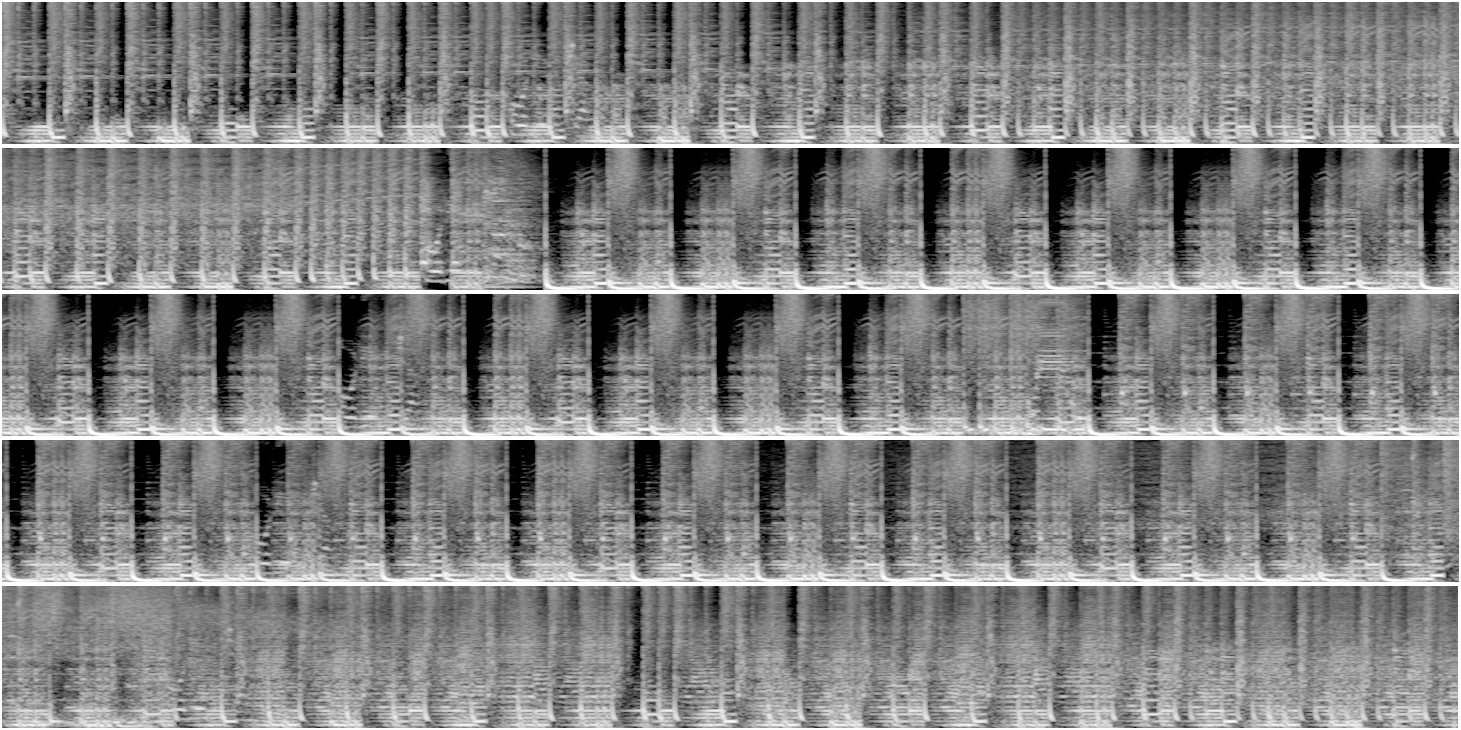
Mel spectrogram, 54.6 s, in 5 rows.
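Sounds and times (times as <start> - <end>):
cyberpunk futuristic EDM: 0.0 - 54.6.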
